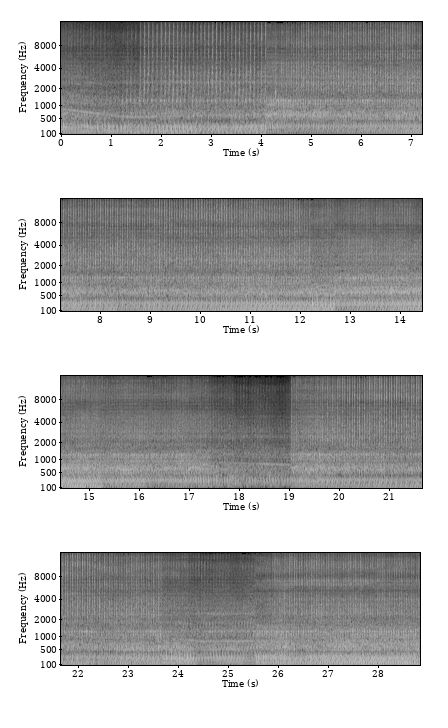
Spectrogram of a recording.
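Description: Single-cylinder diesel engine of a two-wheel walking tractor running steadily under load as it hauls a loaded trailer through mud. The engine note changes abruptly several times.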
